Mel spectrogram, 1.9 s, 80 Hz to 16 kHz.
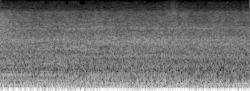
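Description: A loaded 2019 Ford F-750 dump truck weighing about 41,000 pounds pulls along flat road at part throttle, its engine giving a loud, steady, close rumble that builds as it gains speed.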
